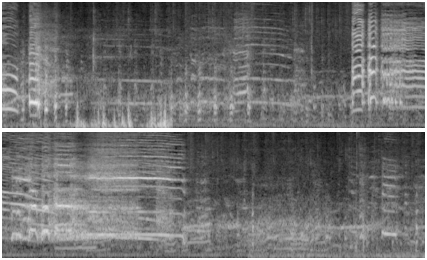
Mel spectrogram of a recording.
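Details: Chickens in a farm henhouse cheeping and cackling: a run of sharp clucks, then long, loud, harmonic cackling phrases with bending pitch, overlapping calls from several birds and a quieter tail of softer notes.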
